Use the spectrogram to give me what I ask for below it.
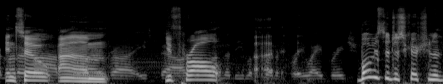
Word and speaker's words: Uthrall: Uthral.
